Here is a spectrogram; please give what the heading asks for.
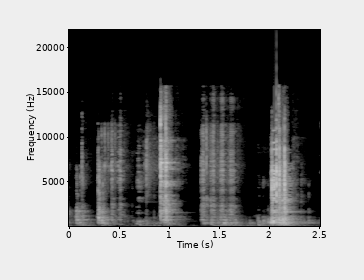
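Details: Chinese mini lathe (CJ0618/Sieg C2 type) shifted into reverse: harsh bursts of gear clatter and grinding in the power feed gears, as the reverse tumbler lever travels too far and the gears foul.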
